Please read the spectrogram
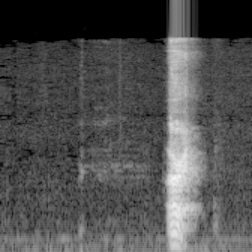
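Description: Near silence, then a man's voice briefly says "all right" near the end.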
